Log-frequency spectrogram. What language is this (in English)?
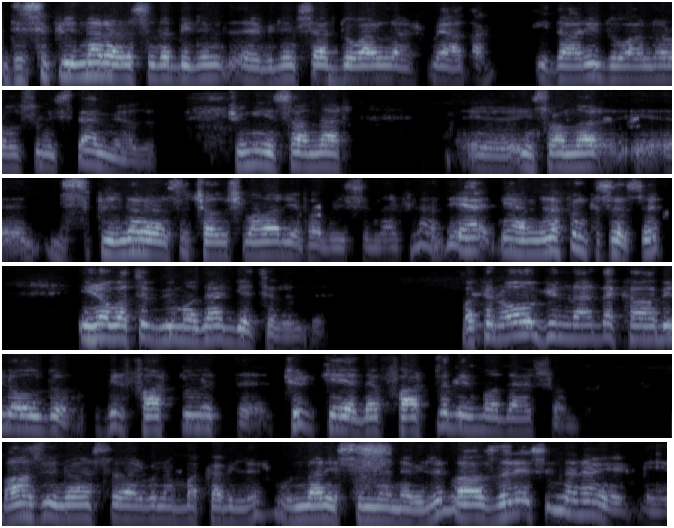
Turkish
